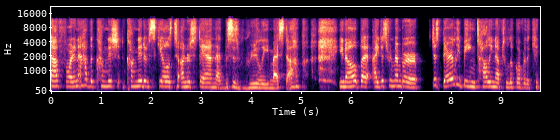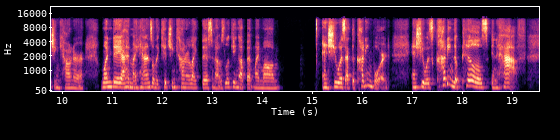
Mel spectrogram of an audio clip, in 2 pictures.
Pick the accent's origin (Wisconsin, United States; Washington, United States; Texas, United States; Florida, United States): Washington, United States; In Washington okay. State.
